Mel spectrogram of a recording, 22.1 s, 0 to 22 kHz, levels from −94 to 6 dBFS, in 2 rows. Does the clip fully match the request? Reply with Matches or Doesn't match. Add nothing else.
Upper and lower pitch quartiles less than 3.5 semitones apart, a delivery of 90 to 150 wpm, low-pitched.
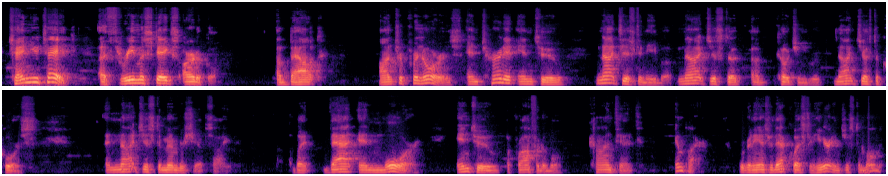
Doesn't match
